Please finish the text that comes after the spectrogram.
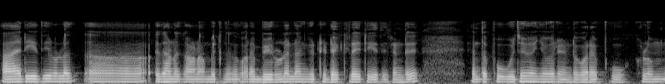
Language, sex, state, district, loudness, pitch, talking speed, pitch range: Malayalam, male, Kerala, Wayanad, -17 LUFS, 120 Hz, 170 wpm, 115-125 Hz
